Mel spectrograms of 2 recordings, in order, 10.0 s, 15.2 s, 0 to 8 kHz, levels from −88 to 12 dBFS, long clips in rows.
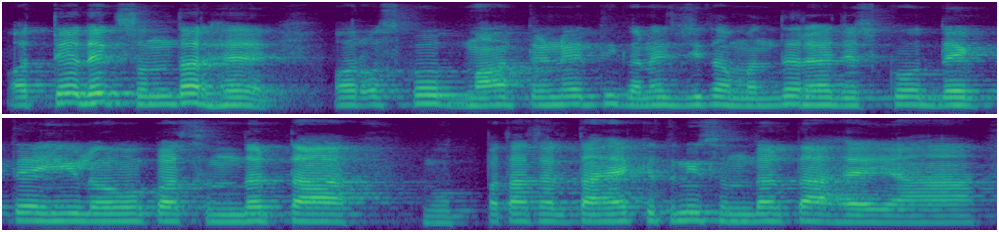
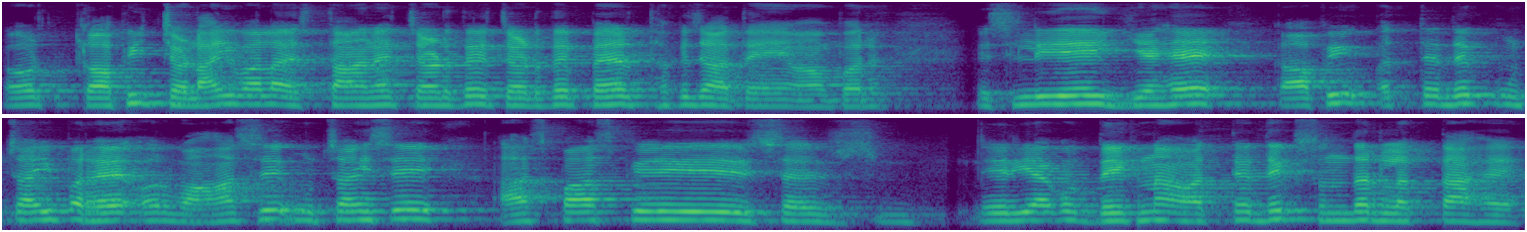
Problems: none marked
